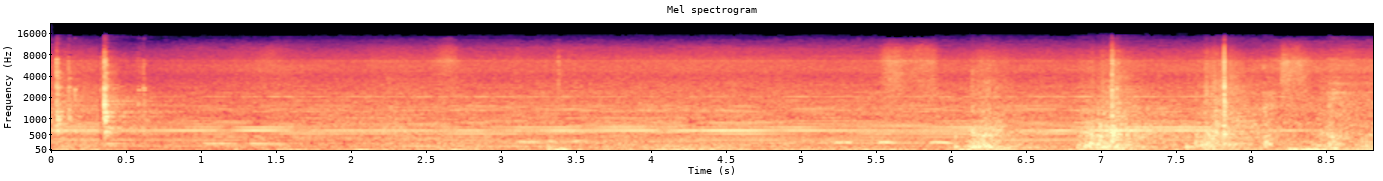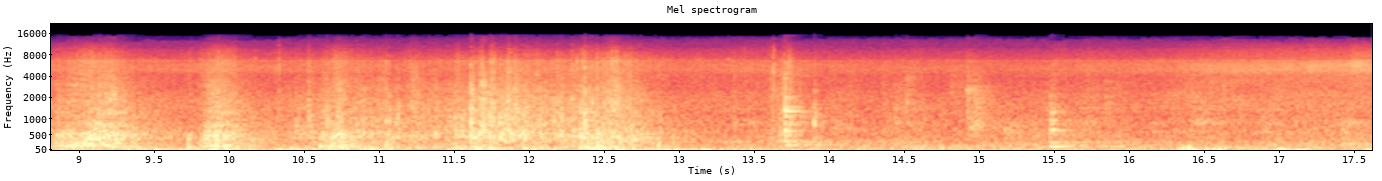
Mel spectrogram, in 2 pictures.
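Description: Steady mechanical hum with a held tone, then from about six seconds in a run of irregular scraping and clattering bursts from barn work, with a hiss near the end.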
